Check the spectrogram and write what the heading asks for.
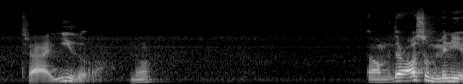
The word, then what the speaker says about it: traído: It's just to make an extra syllable here, so it's not traído, but rather traído, no?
